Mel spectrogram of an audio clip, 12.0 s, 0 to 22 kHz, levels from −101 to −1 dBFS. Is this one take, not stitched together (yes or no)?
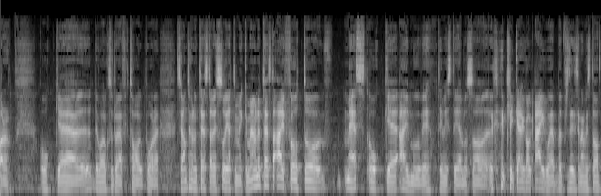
yes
